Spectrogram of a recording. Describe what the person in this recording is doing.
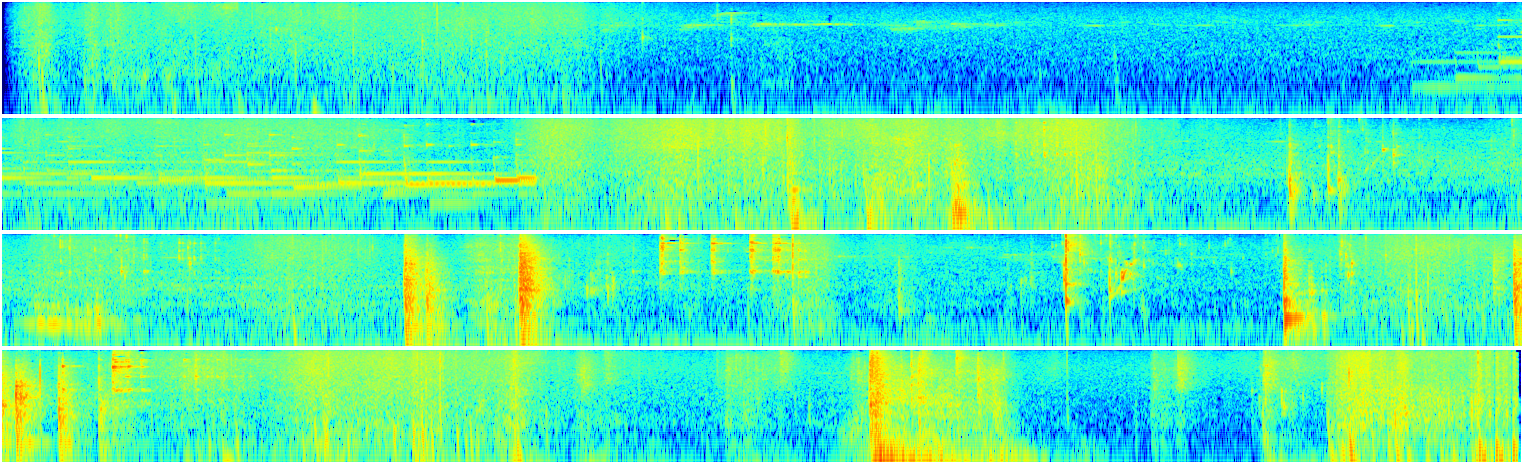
An alarm went off and I got out of bed. I poured water into a glass, then walked to the window and closed it.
